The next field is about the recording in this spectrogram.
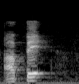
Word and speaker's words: アペ: アペ。 – アペ。 – アペ。 – はい。アペです。アペというふうに、濁って発音されるときも時々ありますが、アペと、発音します。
